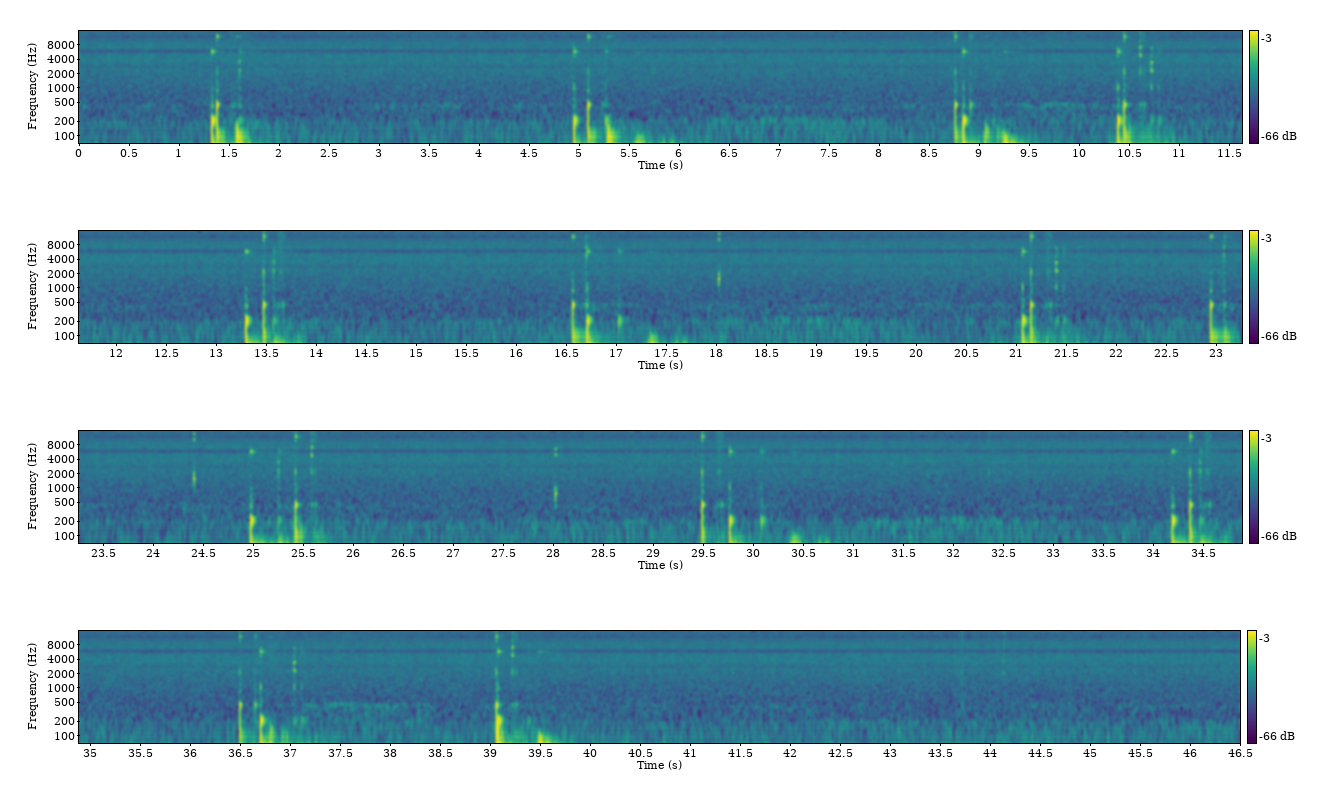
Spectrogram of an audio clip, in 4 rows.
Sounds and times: background noise 0.0 - 46.5
Droplets falling on a water surface 1.3 - 2.0
Droplets falling on a water surface 25.0 - 25.7
Droplets falling on a water surface 34.2 - 34.8

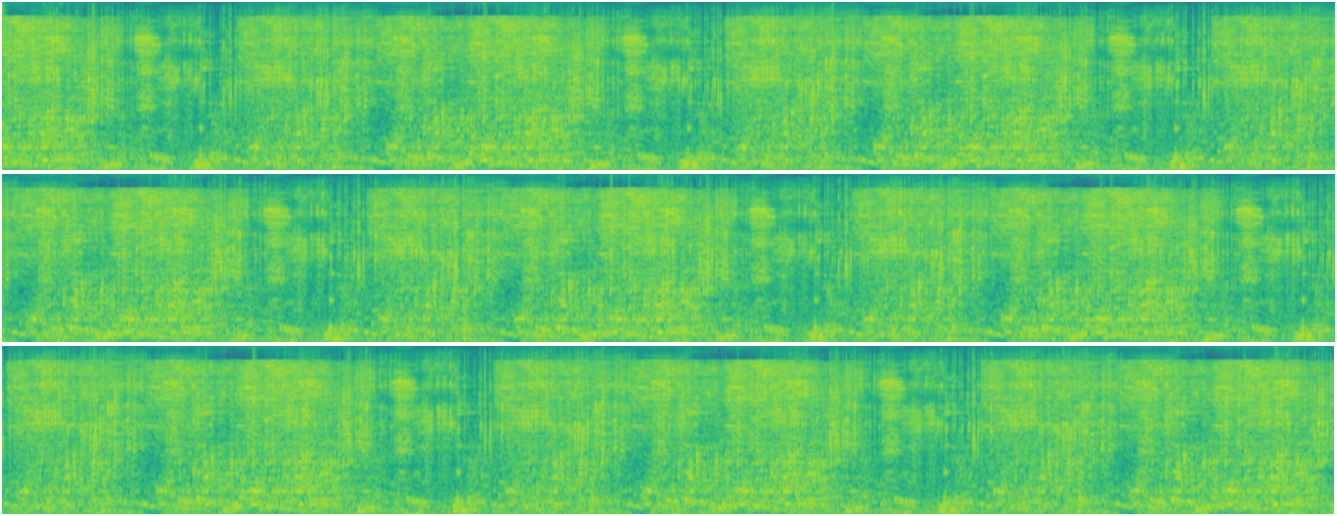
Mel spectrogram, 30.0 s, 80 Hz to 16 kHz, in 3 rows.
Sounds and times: burp 0.0 - 29.9
fart 0.0 - 29.9
gurgle 0.0 - 29.9
vomit 0.0 - 29.9

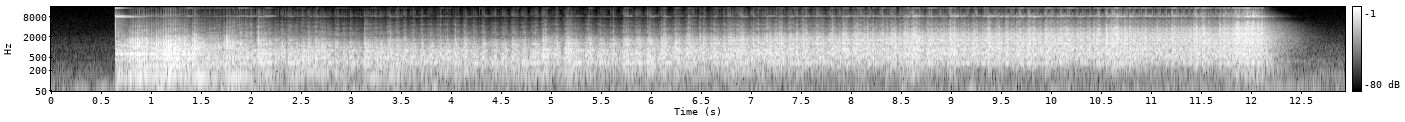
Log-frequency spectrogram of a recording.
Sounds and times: large metal coin spinning on the wooden table 0.7 - 12.4

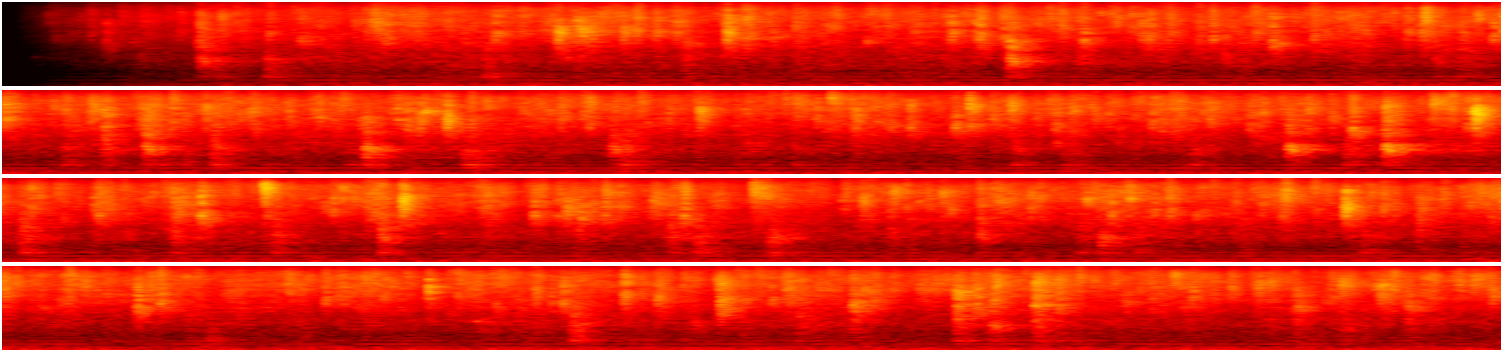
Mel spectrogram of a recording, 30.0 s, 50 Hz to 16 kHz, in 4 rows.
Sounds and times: flowing rain gutter 0.3 - 29.9

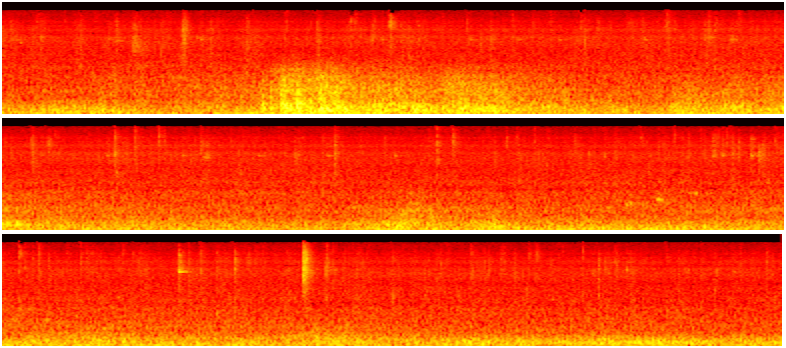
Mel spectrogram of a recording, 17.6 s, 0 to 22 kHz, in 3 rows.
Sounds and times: flood 0.0 - 17.5
storm lightning 0.0 - 17.5

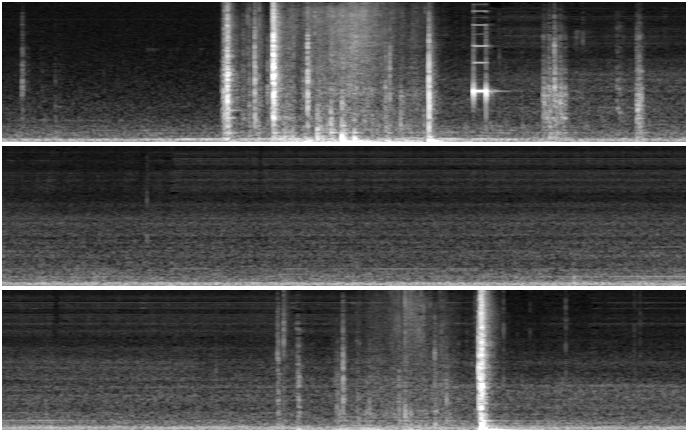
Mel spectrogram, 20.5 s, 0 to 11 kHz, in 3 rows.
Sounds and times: Opening laptop 2.2 - 6.5
Opening laptop 16.4 - 18.8

